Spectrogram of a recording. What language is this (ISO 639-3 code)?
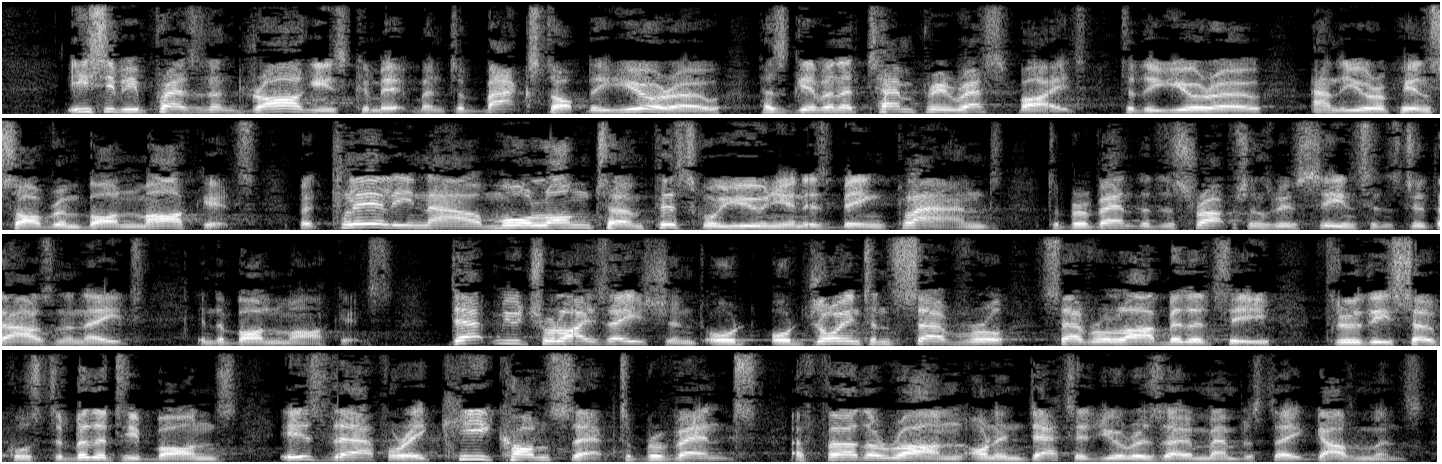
eng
